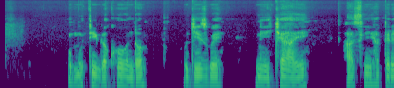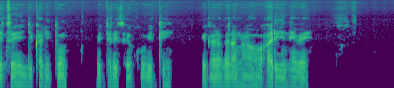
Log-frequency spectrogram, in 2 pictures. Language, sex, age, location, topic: Kinyarwanda, male, 18-24, Huye, health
